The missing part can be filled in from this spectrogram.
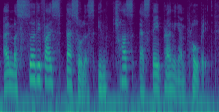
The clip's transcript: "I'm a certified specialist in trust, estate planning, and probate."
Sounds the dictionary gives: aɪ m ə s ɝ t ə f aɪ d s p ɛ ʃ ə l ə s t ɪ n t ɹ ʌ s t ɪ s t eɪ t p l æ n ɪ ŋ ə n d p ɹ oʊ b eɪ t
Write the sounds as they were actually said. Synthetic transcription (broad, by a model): aɪ m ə s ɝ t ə f aɪ s p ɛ s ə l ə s ɪ n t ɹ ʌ s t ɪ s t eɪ p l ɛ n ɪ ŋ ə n p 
